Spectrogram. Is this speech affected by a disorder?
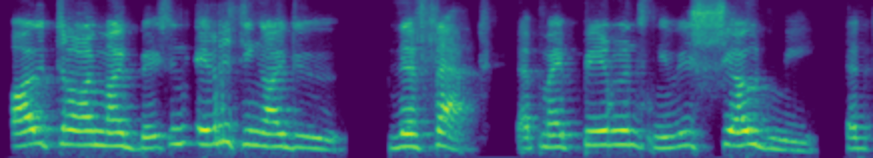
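Yes: Down syndrome; extra chromosome 21, congenital, present since birth, a little slower than others; age 40; English is second language.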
